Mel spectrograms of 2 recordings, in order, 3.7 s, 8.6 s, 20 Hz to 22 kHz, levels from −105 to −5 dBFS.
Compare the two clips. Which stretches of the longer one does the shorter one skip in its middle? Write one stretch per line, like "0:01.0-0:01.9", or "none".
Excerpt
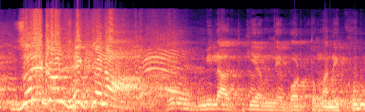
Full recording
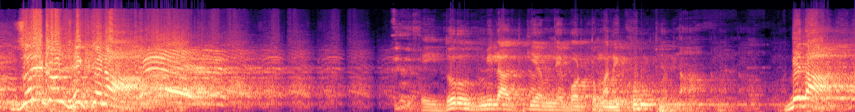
0:01.6-0:04.4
